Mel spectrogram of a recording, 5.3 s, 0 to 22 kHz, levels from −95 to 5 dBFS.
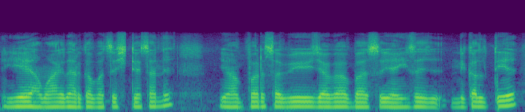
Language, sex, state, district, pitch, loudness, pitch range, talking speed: Hindi, female, Bihar, Madhepura, 130 Hz, -16 LUFS, 130-135 Hz, 180 wpm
